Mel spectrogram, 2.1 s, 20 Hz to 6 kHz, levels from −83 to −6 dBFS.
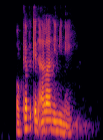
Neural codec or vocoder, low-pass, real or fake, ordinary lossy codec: vocoder, 22.05 kHz, 80 mel bands, WaveNeXt; 5.4 kHz; fake; AAC, 48 kbps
